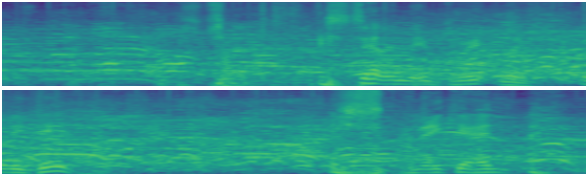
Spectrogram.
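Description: Gloved punches thud and smack.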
